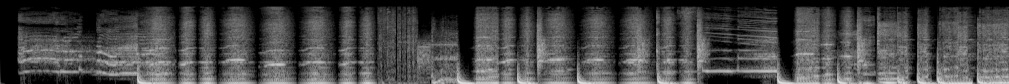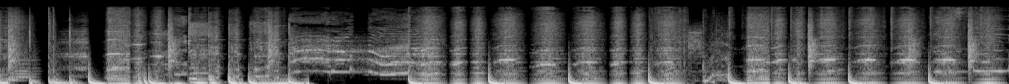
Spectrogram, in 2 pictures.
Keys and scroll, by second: 4.5 v, 6.8 ctrl+alt+2, 13.3 ctrl+z, 16.2 ctrl+2, 17.8 g.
